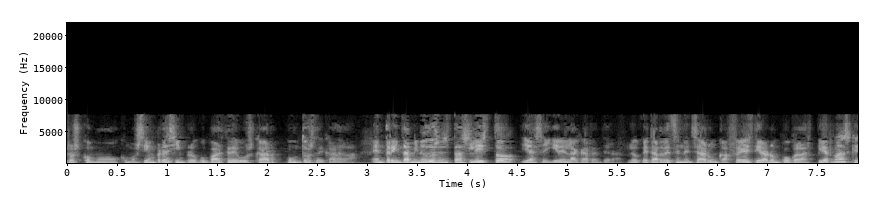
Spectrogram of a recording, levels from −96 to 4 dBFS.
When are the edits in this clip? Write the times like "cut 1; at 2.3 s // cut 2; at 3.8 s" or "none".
cut 1; at 3.0 s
